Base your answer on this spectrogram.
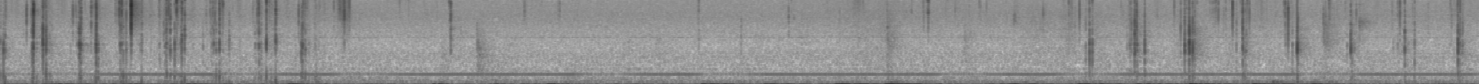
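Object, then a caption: Glycerin soap bar. Long acrylic nails scratch and scrape a solid green glycerin soap bar with red inclusions held in the hand, scraping off shavings. Dense crunchy scratching and sharp clicking scrapes are heard throughout, over a faint steady hum.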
